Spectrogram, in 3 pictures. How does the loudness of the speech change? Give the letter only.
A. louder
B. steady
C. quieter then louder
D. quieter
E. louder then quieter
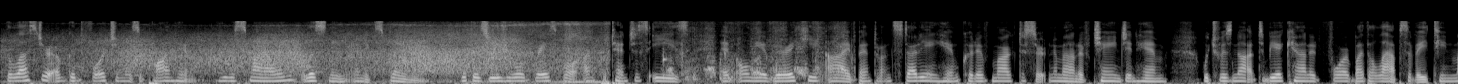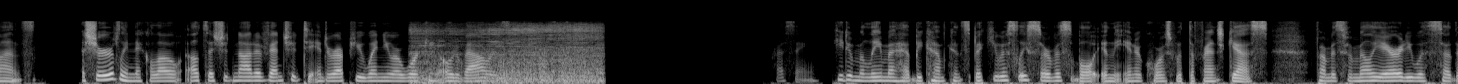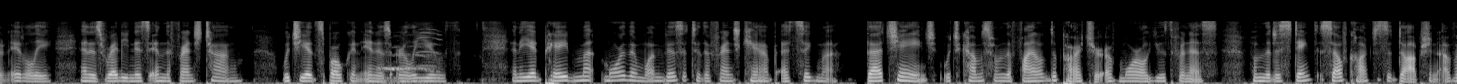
B.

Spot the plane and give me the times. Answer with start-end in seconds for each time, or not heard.
0.0-6.2, 18.6-20.6.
